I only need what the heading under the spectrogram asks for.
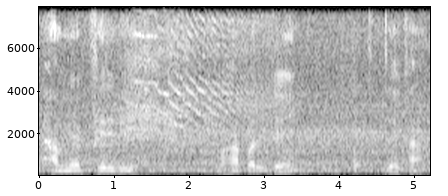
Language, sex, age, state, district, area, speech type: Hindi, male, 45-60, Uttar Pradesh, Lucknow, rural, spontaneous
